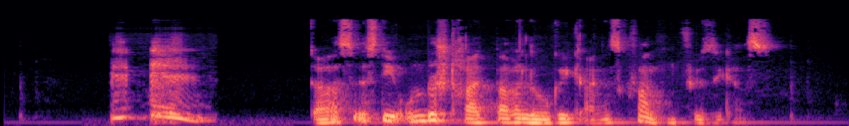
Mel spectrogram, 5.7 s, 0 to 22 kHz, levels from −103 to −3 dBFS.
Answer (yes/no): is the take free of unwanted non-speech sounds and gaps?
no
